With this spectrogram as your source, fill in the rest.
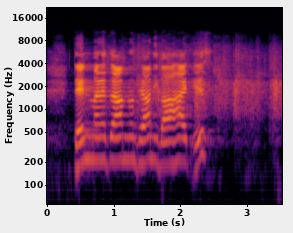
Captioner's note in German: Beifall bei der SPD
